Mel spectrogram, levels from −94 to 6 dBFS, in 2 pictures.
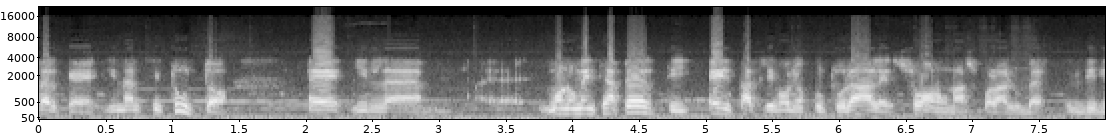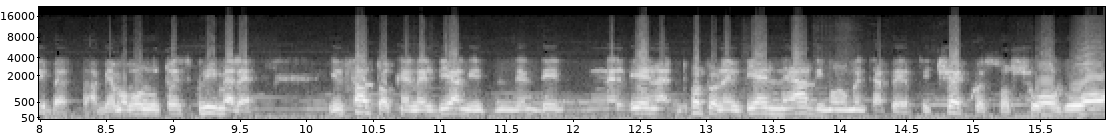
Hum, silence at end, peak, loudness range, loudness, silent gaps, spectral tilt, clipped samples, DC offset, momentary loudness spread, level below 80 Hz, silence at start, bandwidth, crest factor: none; 0 s; 0 dBFS; 3 LU; -10 LUFS; none; -5.5 dB/octave; 0.2%; under 0.1%; 9 LU; -34 dBFS; 0 s; 16 kHz; 10 dB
